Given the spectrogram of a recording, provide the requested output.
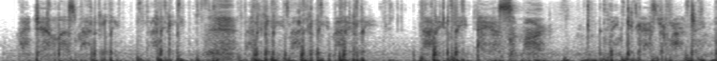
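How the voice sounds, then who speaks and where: A woman whispers in a soft-spoken way at a moderate pace. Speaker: ASMR creator. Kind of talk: ASMR outro chat. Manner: soft close-mic whisper. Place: home room. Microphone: studio mic.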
